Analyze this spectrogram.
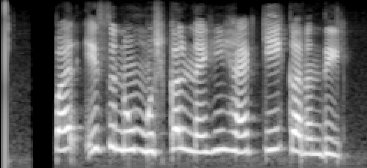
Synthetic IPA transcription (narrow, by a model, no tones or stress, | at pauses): pəɾɪsnũːmʊʃkəlnəɦĩːɦɛːkiːkəɾənd̪iː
